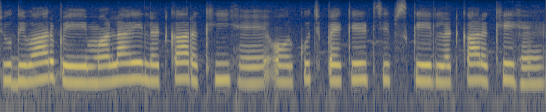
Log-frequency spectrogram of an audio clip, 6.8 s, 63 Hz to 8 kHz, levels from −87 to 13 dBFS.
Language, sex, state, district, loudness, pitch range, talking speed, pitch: Hindi, female, Rajasthan, Jaisalmer, -16 LUFS, 235-260 Hz, 130 wpm, 250 Hz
